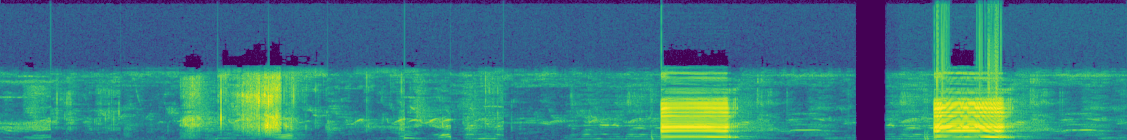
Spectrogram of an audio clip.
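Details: Indian village cow from Assam sounding two short, loud, deep bellowing moos near the end, about three seconds apart, after a stretch of quiet human chatter and rural background sounds.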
